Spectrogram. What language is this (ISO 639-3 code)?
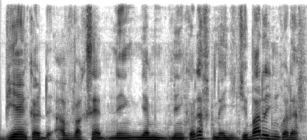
wol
